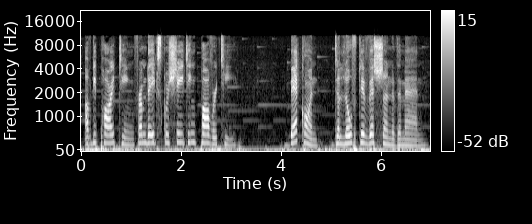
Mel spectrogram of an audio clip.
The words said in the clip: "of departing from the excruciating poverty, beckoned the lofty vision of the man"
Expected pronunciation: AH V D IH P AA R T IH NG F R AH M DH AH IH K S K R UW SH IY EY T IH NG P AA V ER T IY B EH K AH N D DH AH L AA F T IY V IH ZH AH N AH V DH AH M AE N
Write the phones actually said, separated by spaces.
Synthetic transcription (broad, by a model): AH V D IH P AA R T IH NG F R AH M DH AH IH K S K UW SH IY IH T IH NG P AA V ER T IY B EH K AH N D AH L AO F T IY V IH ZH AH N AH V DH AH M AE N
